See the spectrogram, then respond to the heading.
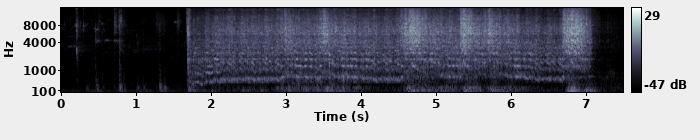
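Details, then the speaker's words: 1981 Pontiac LeMans wagon swapped to a Pontiac 400 V8, sat for years, now fed from the original tank of stale, bad gas: catches after a brief crank, runs unevenly with dips and surges, not on all cylinders, then dies about five seconds later. "we're running on not all cylinders that's a good sign though"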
